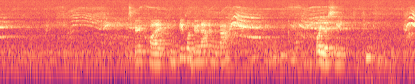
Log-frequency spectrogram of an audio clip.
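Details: Killer whales (Orcinus orca) give a run of sweeping, harmonic calls that rise and fall like drawn-out squeals, in a modelled recording at the entrance to Kitimat, before ship noise masks them.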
